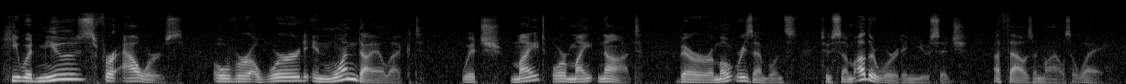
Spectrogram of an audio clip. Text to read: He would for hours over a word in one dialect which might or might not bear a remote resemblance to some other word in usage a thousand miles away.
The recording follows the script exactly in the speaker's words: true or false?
false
